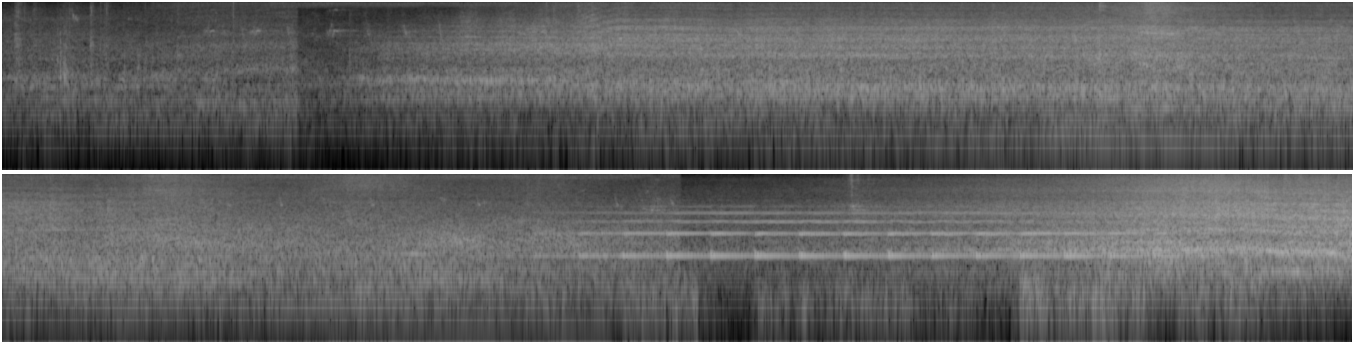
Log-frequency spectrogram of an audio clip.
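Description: Taiwan Railways Chu-Kuang express train, hauled by an orange diesel-electric locomotive, running by with a steady rumble. Near the end its horn sounds one long steady note for about five seconds, and as the train draws near its wheels clack rhythmically over the rail joints, about two to three a second.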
